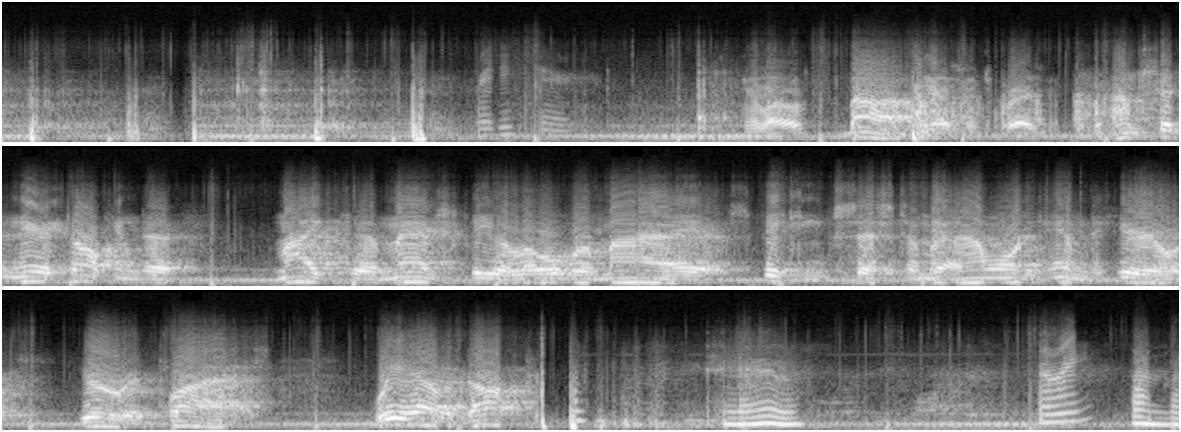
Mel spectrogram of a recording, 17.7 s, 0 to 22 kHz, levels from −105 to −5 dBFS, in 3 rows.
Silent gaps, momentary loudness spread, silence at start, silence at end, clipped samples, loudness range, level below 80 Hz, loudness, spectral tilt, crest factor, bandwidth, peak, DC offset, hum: none; 16 LU; 0 s; 0 s; under 0.1%; 4 LU; -38 dBFS; -17 LUFS; -8.5 dB/octave; 16 dB; 7.8 kHz; 0 dBFS; under 0.1%; none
